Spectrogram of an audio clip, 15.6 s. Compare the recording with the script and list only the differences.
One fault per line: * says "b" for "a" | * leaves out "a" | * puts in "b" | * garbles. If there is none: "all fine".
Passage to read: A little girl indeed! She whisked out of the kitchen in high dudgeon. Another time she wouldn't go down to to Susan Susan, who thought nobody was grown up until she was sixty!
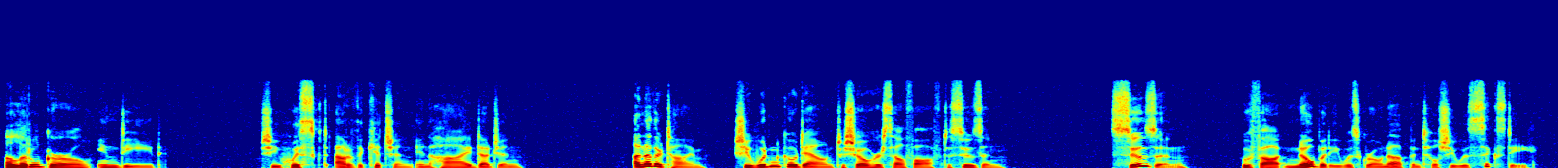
* puts in "show herself off"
